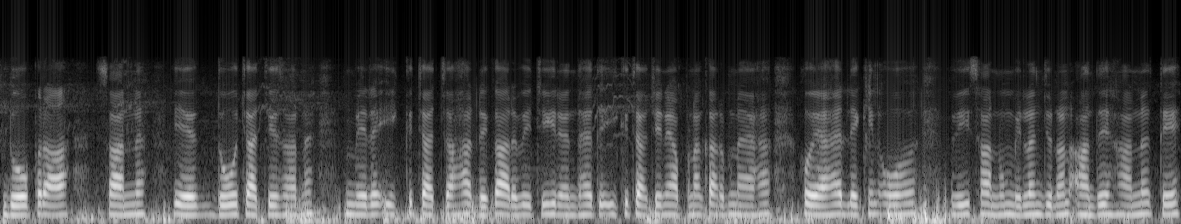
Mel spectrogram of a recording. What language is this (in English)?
Punjabi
